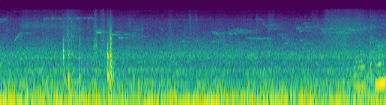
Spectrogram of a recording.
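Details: Busy honey bees droning around an open beehive in an apiary during an early inspection, just as a super is being set on top: a continuous low hum with a few faint higher whines and brief clicks.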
